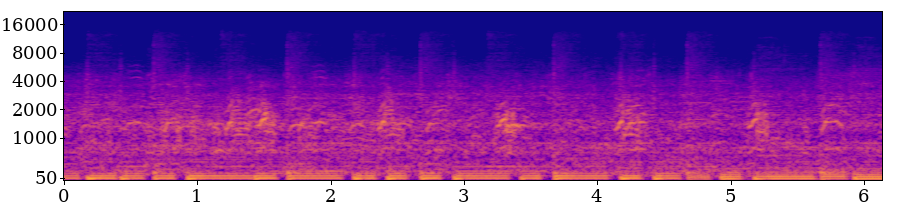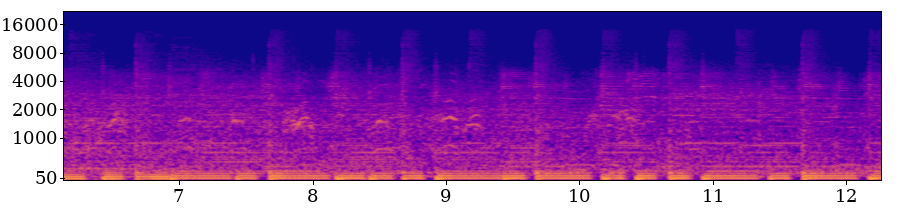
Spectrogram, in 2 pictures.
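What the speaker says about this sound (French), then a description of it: "Donc, voilà, on va suivre les oies." A large flock of snow geese at Montmagny calls continuously, dense overlapping honking and clamoring, loud and close with a low rumble underneath and no speech.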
